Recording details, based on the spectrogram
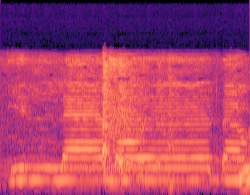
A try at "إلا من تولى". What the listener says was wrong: Man salah. Man apa salahnya tadi namanya? Tamtid atau isba' itu melahirkan huruf mad. Man tawat salah. Illa man langsung masuk. Jangan man salah.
